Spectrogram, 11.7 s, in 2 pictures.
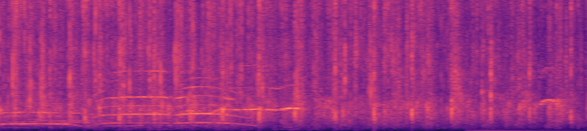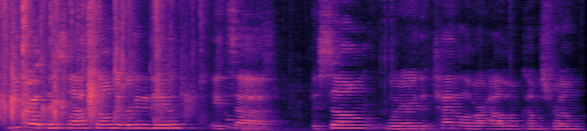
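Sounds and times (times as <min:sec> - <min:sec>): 
whistles and whoops: 0:00.0 - 0:03.6, 0:05.1 - 0:06.1
live audience applause welcoming a cellist: 0:00.0 - 0:08.1
speech: 0:06.3 - 0:11.7.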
